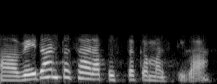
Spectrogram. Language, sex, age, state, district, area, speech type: Sanskrit, female, 30-45, Karnataka, Bangalore Urban, urban, conversation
